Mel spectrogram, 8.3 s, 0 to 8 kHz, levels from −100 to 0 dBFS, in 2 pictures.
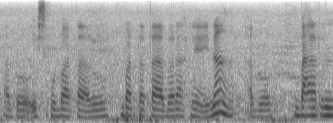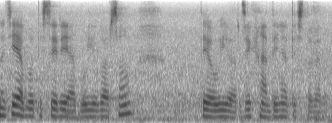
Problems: background sounds at intervals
